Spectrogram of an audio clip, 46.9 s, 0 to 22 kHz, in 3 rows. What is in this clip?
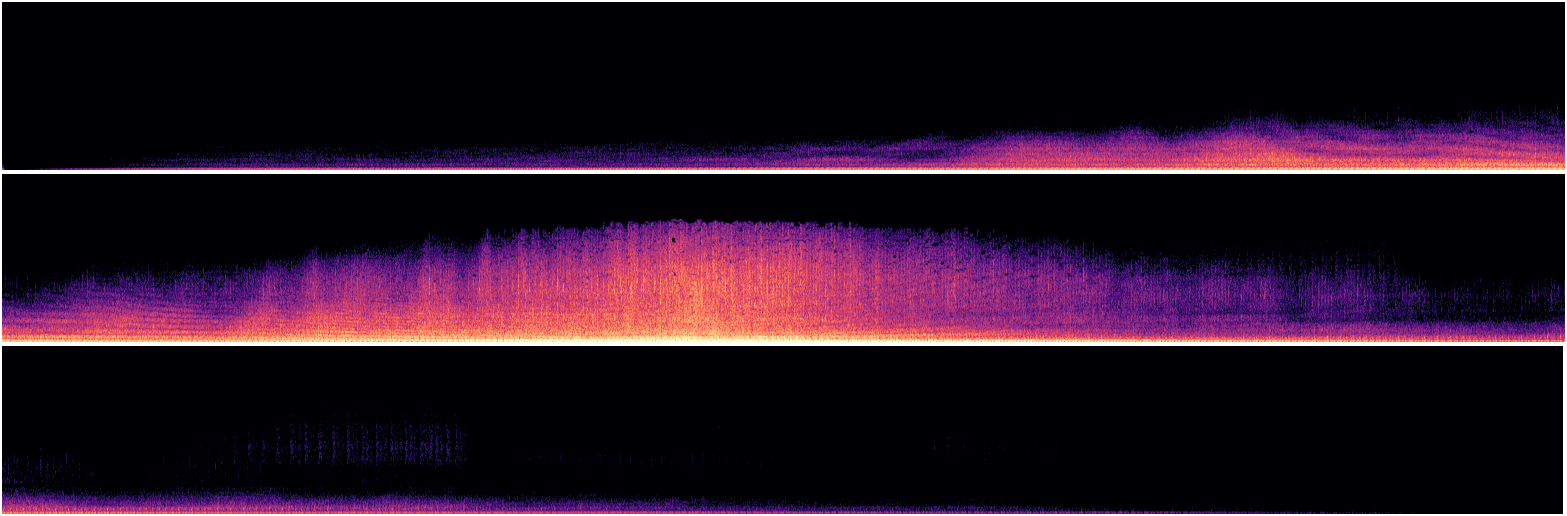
PZL 104 WILGA FLIGHT
Recorded by ZOOM H4 in summer 2011 (Radawiec)
aeroplane, field-recording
